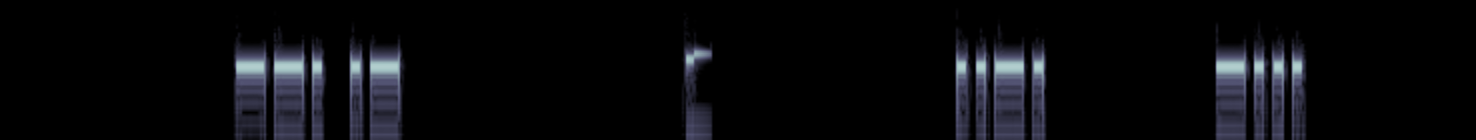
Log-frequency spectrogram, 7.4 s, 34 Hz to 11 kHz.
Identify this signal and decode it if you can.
Morse code, heard as a keyed tone, about 25 wpm, spaced as for 13 wpm, 700 Hz. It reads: GA FB
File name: Top 20 QSO Elements - 6x Character Spacing - 25wpm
